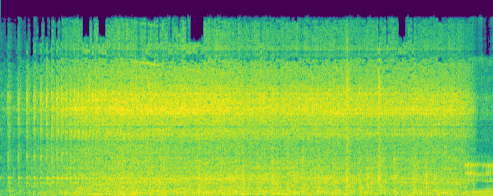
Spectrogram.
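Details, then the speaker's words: Car driven with tires spinning: irregular clatter and rattling over a rough whirring drive, with a wobbly wheel; axles found to make clanking noise, plus additional clicking; differential spider gears tight but normal; source of remaining noises unconfirmed. "oh my God there's all kinds of wrong in there uh including the wobble but what in the world are all those noises what is going on"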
